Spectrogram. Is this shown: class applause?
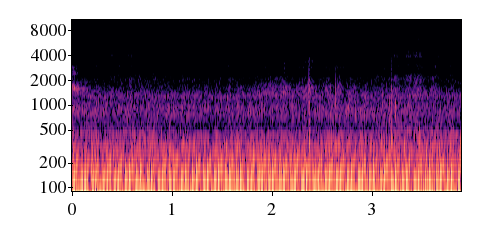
no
